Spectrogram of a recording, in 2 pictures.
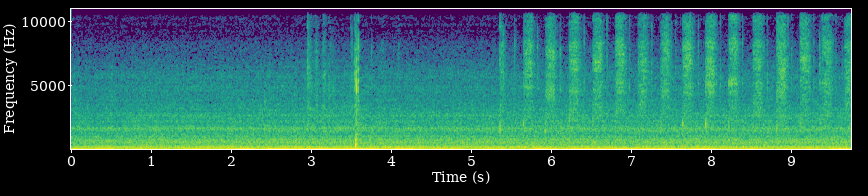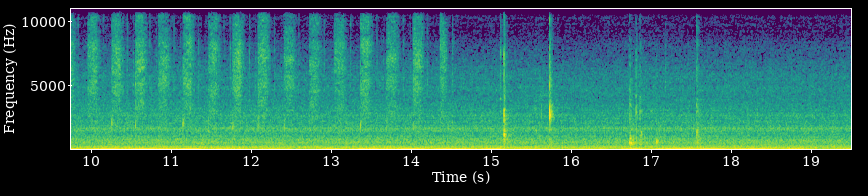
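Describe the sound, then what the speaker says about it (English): Face mist sprays onto a face in a long rapid series of short pumped bursts, each spritz a crisp hiss, close and clear over a steady low room hum. "I'm going to spray my face."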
